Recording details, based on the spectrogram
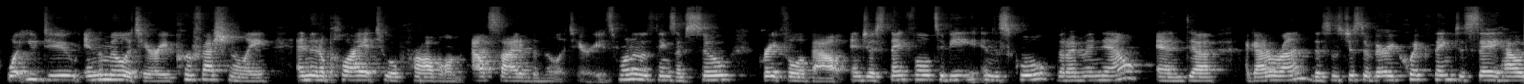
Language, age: English, 30-49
